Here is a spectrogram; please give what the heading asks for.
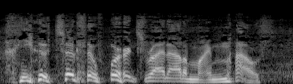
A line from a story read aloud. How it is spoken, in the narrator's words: Han laughed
